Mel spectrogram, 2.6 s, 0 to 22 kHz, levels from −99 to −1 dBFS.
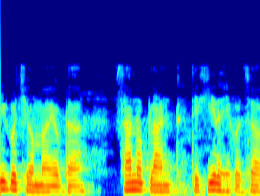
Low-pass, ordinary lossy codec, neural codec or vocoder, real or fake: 5.4 kHz; none; none; real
